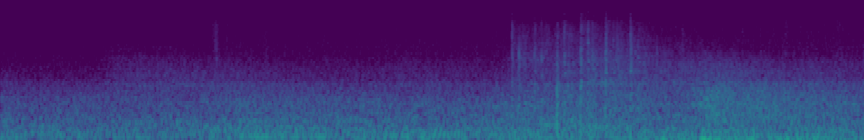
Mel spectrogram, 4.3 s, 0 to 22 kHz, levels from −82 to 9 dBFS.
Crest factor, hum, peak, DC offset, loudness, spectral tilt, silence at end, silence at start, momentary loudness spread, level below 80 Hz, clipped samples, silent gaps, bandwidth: 18 dB; none; -26 dBFS; under 0.1%; -46 LUFS; -5.5 dB/octave; 0 s; 0 s; 7 LU; -50 dBFS; under 0.1%; none; 16.5 kHz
